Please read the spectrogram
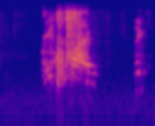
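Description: A child sneezing once: a single sharp, noisy burst ending in a short falling voiced tail.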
